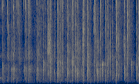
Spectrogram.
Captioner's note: applause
